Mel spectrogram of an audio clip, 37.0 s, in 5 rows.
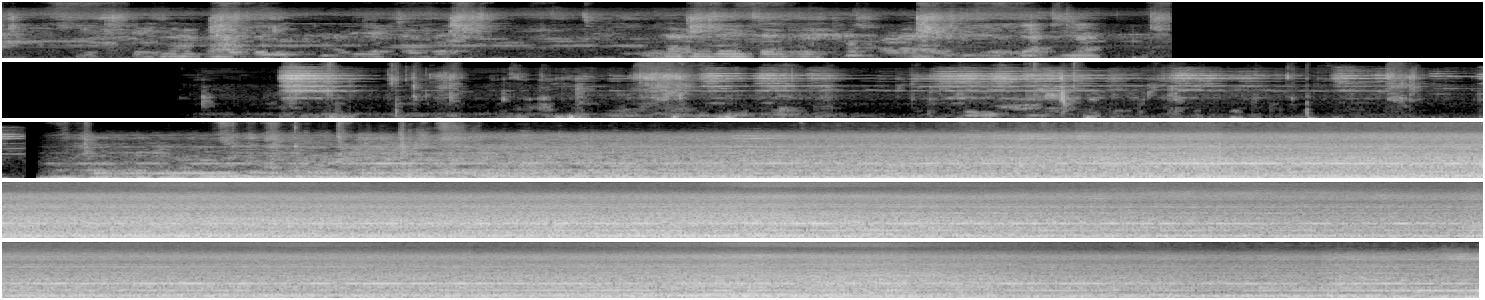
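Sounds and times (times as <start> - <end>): thin high whine: 15.0 - 37.0
train wheels rumbling and rattling: 15.0 - 37.0.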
